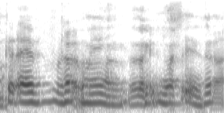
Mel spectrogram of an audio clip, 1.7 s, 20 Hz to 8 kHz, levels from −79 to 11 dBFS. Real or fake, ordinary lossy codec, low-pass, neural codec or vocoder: fake; none; none; codec, 16 kHz, 2 kbps, FreqCodec, larger model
